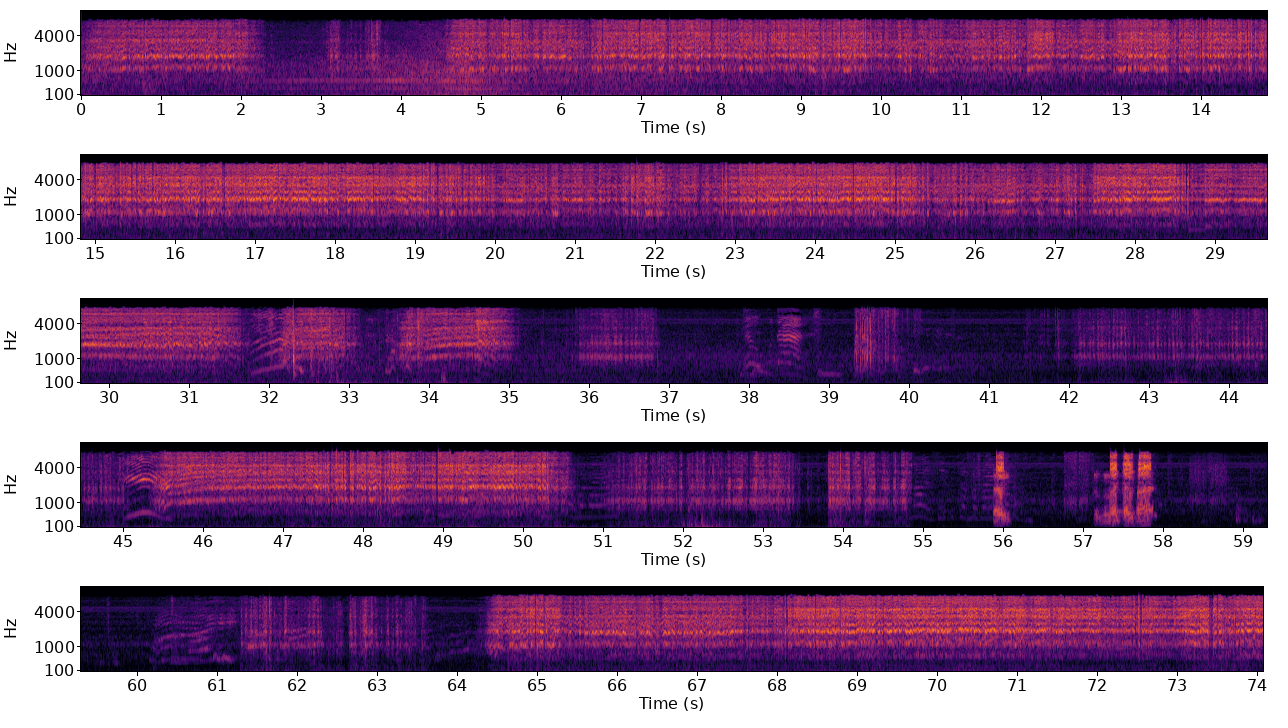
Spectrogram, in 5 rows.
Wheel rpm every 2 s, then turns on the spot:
120, 20, 120, 160, 160, 160, 170, 160, 160, 160, 160, 160, 160, 160, 160, 110, 60, 40, 10, 0, 0, 30, 60, 160, 150, 30, 30, 10, 0, 0, 10, 20, 120, 160, 160, 160, 160.
34-38 42-44 50-56 60-62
